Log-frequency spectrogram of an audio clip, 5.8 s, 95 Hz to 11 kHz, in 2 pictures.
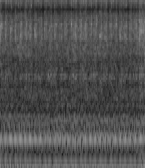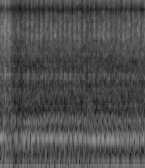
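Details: C3 Corvette V8, first start after fitting side-pipe headers (open headers): very loud, raspy, steady fast idle with even lumpy beat; idles high only when cold, owner suspects the choke, plans tachometer to check rpm.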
